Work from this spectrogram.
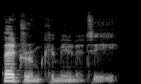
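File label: "bedroom community", English, British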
